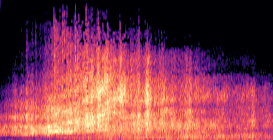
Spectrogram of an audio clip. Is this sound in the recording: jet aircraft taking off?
yes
